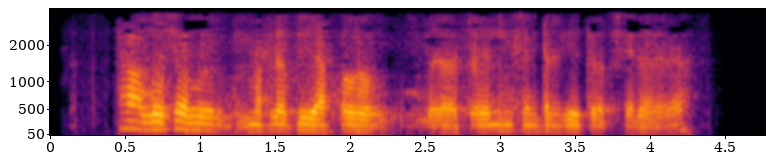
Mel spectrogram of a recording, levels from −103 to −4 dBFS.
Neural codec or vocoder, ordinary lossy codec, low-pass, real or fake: codec, 16 kHz in and 24 kHz out, 0.6 kbps, FireRedTTS-2 codec; MP3, 16 kbps; 3.6 kHz; fake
